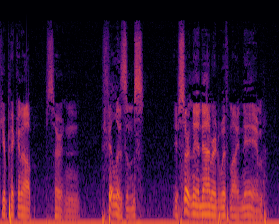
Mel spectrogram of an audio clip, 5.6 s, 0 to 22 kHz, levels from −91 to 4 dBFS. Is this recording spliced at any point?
no; 0 cuts

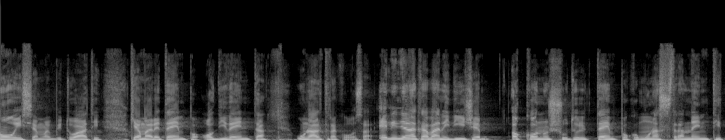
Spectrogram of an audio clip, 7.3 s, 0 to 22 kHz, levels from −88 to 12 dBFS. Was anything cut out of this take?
yes; 1 cut; at 1.3 s

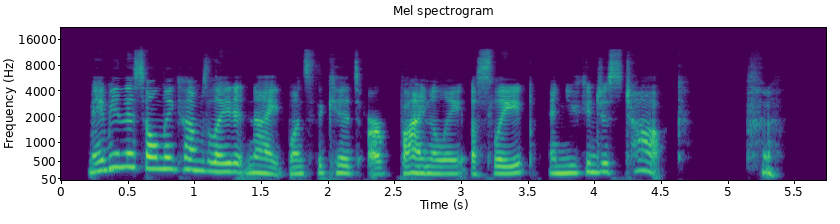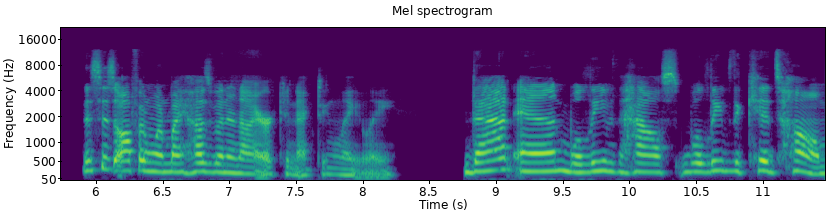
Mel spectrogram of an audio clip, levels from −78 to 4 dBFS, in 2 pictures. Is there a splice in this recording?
yes; 2 cuts; at 3.6 s, 8.4 s

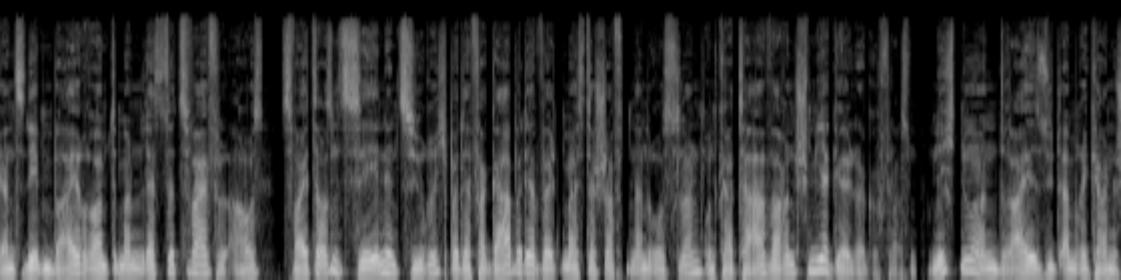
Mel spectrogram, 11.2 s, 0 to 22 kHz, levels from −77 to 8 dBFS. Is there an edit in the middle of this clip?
yes; 1 cut; at 9.2 s

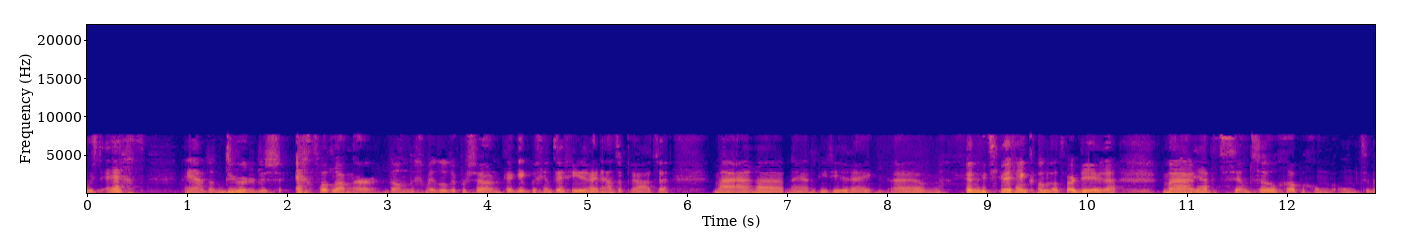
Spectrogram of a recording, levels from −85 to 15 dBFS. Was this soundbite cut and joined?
yes; 3 cuts; at 7.0 s, 7.3 s, 11.1 s

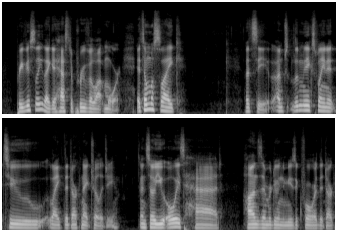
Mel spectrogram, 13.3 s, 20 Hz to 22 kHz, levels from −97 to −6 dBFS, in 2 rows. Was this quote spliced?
no; 0 cuts

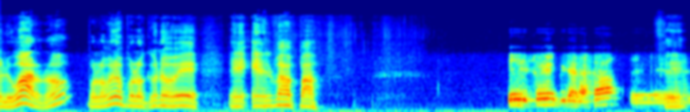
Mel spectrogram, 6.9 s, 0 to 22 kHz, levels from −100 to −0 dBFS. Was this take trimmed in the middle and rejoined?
no; 0 cuts

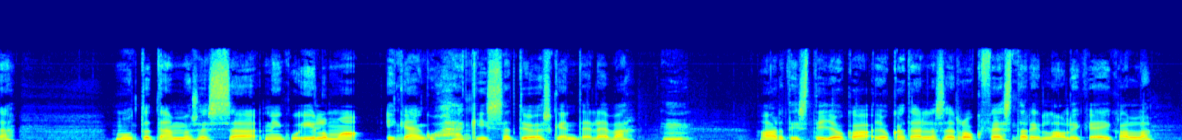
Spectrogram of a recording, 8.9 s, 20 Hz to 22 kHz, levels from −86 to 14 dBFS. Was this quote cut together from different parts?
no; 0 cuts

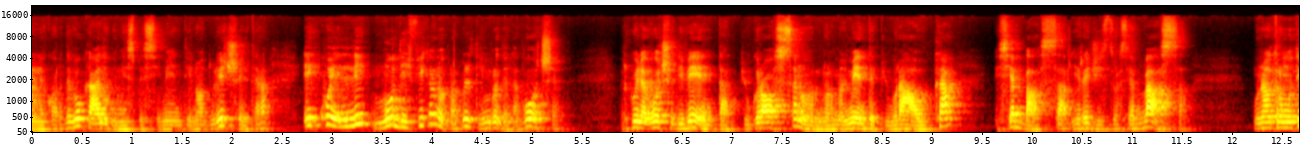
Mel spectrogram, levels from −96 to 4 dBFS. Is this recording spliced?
no; 0 cuts

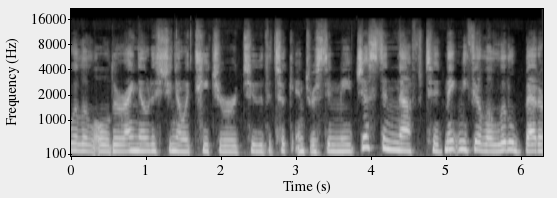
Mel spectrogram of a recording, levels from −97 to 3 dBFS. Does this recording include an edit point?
yes; 1 cut; at 5.0 s

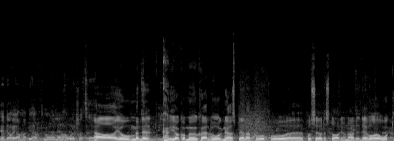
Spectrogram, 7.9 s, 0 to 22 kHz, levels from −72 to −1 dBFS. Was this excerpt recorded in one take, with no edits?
no; 1 cut; at 3.4 s

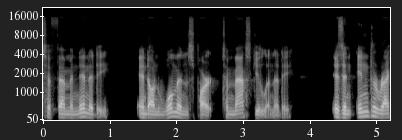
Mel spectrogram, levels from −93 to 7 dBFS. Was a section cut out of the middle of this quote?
no; 0 cuts

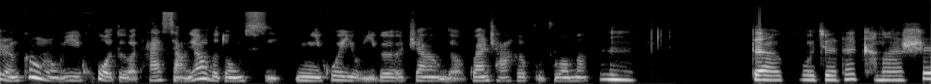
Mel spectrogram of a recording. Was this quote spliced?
yes; 2 cuts; at 5.9 s, 7.9 s

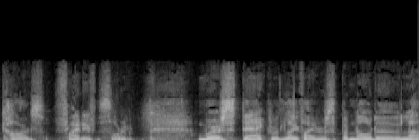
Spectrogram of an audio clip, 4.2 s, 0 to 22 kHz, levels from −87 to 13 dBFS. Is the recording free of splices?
no; 3 cuts; at 0.9 s, 2.0 s, 3.0 s

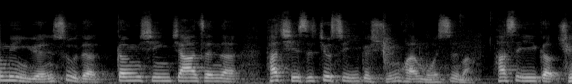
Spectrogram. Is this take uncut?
no; 1 cut; at 4.8 s

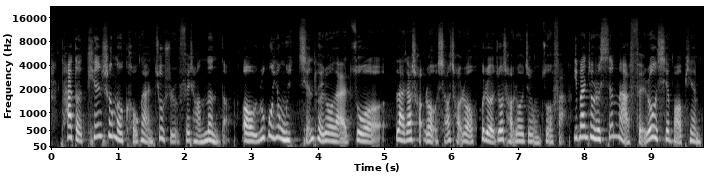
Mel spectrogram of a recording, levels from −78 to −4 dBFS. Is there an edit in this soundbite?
yes; 2 cuts; at 2.8 s, 7.8 s

